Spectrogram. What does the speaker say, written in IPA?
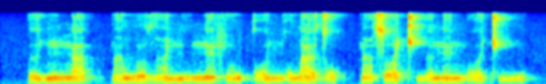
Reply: ə˩˧˩ʎũ˦ŋa˦ pːã˩˥w u˩˧˩ðˤɛ̃˩˧˩ ɲu˦ ŋɛ̃˦fɔ̃˩˥wkɔ˩˧˩ ɲɔ˩˥wa˦ɐ̯dɔ˩˧˩ pːɛ̃˦sˤʉ˦ɐ̯ cʰʉ˩˥ɐ̯nɛ̃˦ ŋɔ˩˧˩ɐ̯cʰu˩˥

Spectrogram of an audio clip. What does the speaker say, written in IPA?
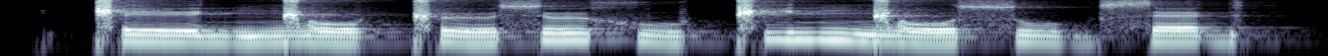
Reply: ǁeː˦˨nʲŋ͡ǁo˧˩˧ ǁø˧˩˧sø˥xu˧˩˧ ǁi˥nʲŋ͡ǁo˧˩˧ su˦˨ɡsɛ˥ɡ

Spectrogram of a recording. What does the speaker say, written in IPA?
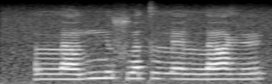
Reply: lːa nːʏsʷatlːɛ lːaɣø

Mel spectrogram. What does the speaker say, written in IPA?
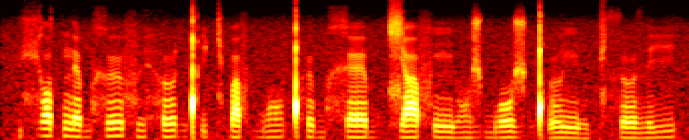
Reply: çɔtnɛb xøfe̤ hɵǃʼicpaf bɔ̤ǃʰøb xɛb t͡ɕaf ɲɔ̤ʒ boʒ ǃʼɵɲɔ̤c θɵði

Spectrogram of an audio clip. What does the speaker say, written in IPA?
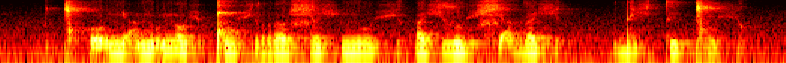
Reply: ǀʰo̰˨ɲa̰˨nṵ˦ no˨çǃu˨çrɤ˨ ɕɤ˦çɲu˦˨ç | ɐ˨çzu˨ç ɕa̰˦dɐ˦ç | di˨çti˨ɡ͡ǀo˨ç

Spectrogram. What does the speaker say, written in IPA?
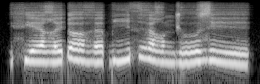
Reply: fʲɛːʁɪ ɗʌːɦɜɓiːθ ɦɜʁʊŋʒʊː zɪː

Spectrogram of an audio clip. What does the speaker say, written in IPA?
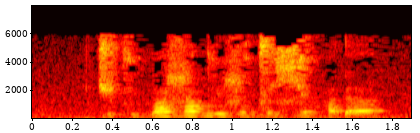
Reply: t͡ʃət͡sʉbɾɒ ɮɒɡ lʉɮod͡zʌ ɕə hɒɗʌ

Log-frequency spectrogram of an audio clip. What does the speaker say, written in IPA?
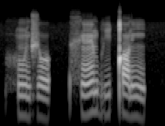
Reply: hũd͡ʒo | xɛ̃ biǃɒ ɾĩ

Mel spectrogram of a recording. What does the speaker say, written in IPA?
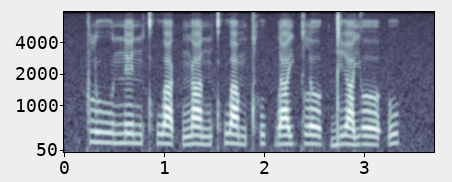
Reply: kluː˧ne˧nkʰwa˨˩k̚ ŋa˩˦n kʰwa˨˩mtʰu˨˩k̚la˧jklɤː˨˩k̚ di˨˩a̯jɤː˨˩ ʔu˦˥k̚

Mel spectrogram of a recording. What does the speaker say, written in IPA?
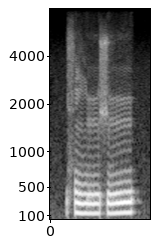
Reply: sĩŋʉːʃʉː

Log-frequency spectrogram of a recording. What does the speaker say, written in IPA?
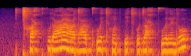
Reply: ǀʰʌħkʷʰiɾɯ ʕɛ̃ʕʌdʕɛ kʷʼetʰõt͡sʼit͡sʼud ʌħ kʷʼelɛ̃do

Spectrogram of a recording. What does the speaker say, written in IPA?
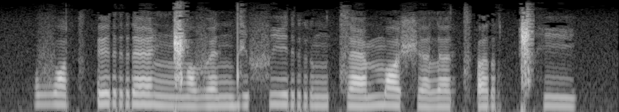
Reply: vɔt͡sʼɪ rɛ ŋ͡ǁɒvɛndifi ruŋt͡sæ mɒ ʃɜlɜt͡sʼʌr ǁʰi

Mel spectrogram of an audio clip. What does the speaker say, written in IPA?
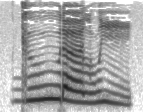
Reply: ɡʲuːɾɐːl wi

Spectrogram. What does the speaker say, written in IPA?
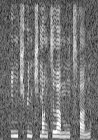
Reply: i˥ŋt͡ɕʰy˥˧n t͡ɕʰjɑ˥˩ŋt͡sɹ̩˥ä˧˥ mʊ˧˥ŋt͡sʰa˨˩˦n

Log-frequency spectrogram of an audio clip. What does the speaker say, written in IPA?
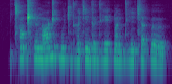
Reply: cʰɑ̃ǁʰøŋɑ ɡiɓuc dʱɐ̃cĩɡødʱe k͡pɐ̃ɡdʱĩc ɾɐk͡pɵ

